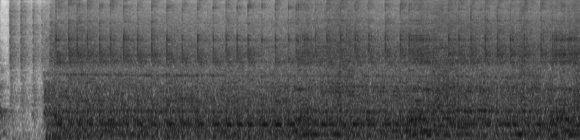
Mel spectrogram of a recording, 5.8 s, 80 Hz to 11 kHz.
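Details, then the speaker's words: 1958 DKW Hummel 50cc two-stroke with a Yamaha V80 carburetor, started completely cold: catches at once into a crisp, even, fast idle with no knocks or misses; crisper exhaust, quite smooth engine. "nih suaranya knalpotnya lebih garing suaranya mesinnya cukup halus ya"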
